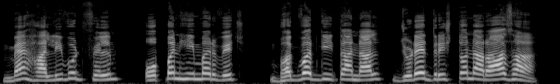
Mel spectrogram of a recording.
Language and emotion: Punjabi, angry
